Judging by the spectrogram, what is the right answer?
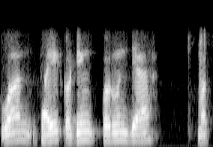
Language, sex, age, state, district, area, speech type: Marathi, male, 18-30, Maharashtra, Amravati, rural, conversation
